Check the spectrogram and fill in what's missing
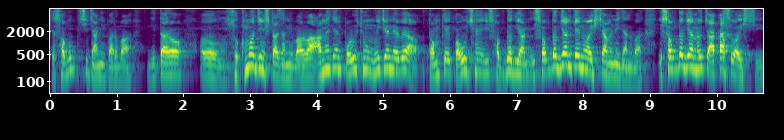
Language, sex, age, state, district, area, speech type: Odia, male, 45-60, Odisha, Kalahandi, rural, spontaneous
